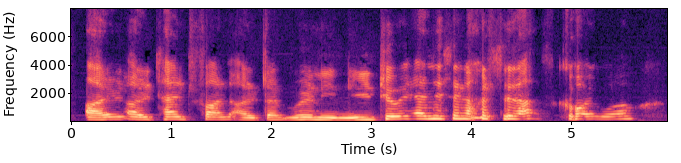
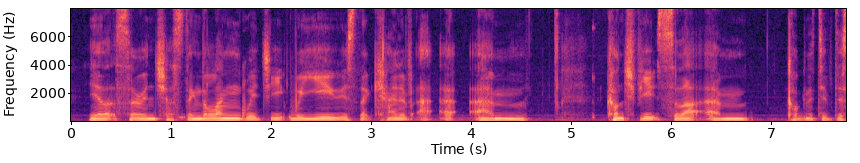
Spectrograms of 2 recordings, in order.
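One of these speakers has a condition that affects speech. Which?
The first: cerebral palsy; ataxic type.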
